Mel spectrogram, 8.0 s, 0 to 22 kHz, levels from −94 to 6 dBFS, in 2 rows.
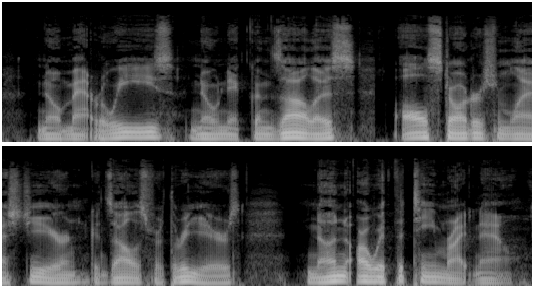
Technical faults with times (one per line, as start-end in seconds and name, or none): none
